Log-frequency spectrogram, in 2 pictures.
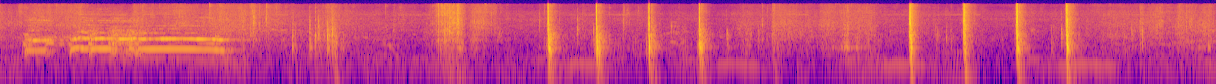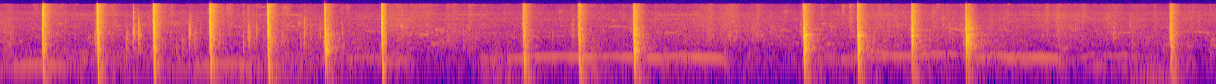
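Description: A rooster crows once at the start. From about four seconds in, a knife chops leafy greens in quick runs of sharp chops, a few a second, with short pauses between the runs.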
